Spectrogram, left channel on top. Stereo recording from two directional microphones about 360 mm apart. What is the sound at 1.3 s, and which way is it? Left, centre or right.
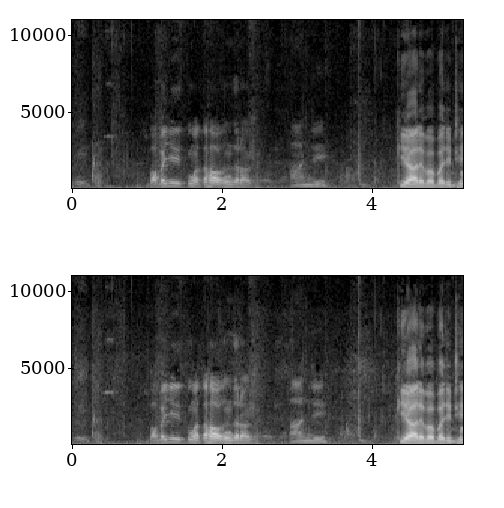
A man's voice, centre.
